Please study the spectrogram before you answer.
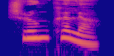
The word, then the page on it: ಶೃಂಖಲೆ: śřnkhale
